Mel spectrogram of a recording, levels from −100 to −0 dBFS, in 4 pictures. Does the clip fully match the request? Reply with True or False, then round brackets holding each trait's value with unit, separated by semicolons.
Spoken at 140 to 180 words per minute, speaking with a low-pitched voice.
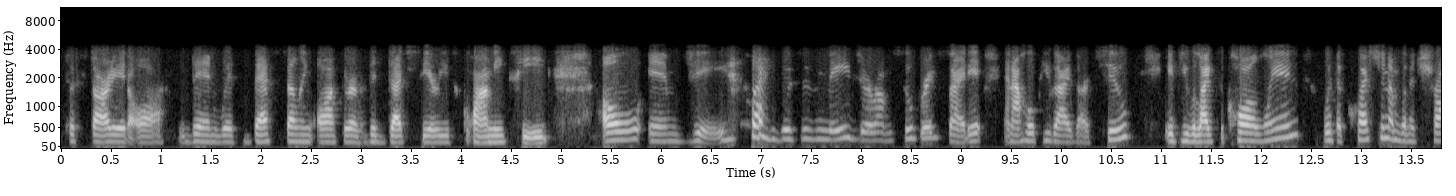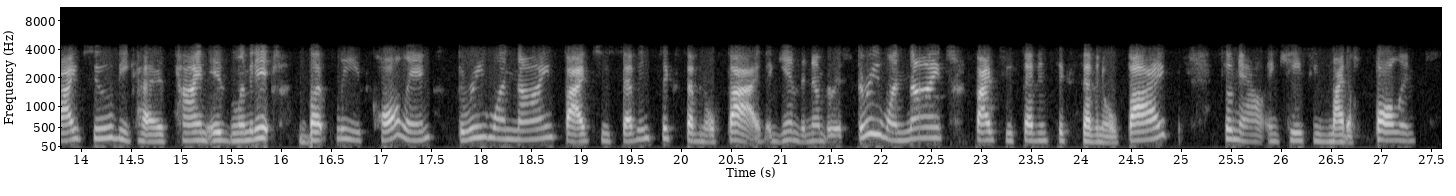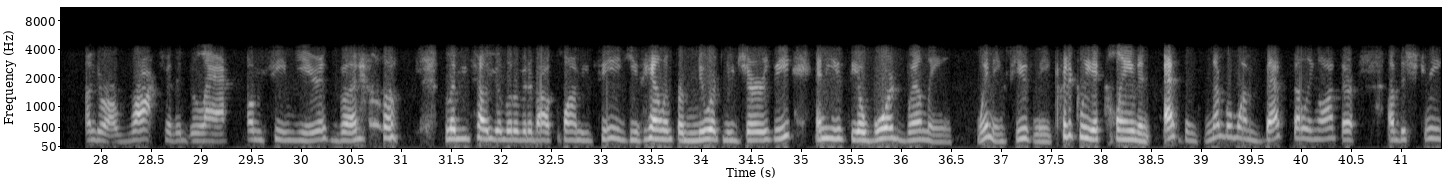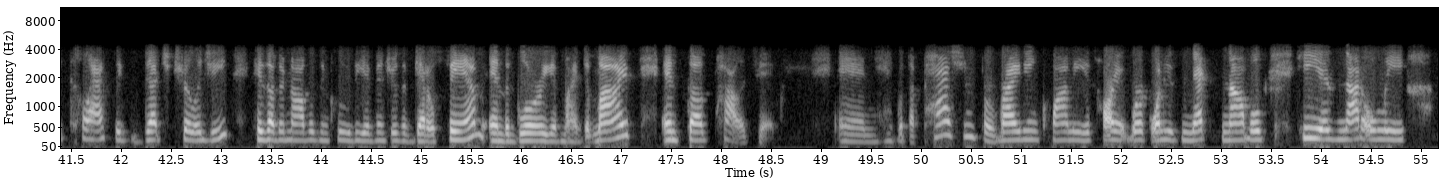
False (165 wpm; 200 Hz)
